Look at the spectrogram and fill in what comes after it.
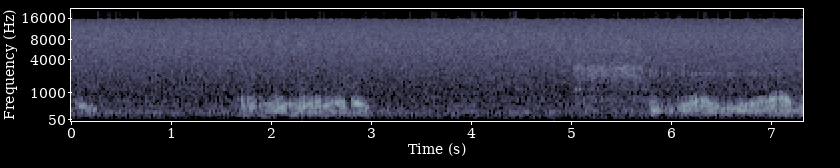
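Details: Ordinary stomach growling (borborygmi): two soft, low, warbling gurgles against steady background hiss.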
